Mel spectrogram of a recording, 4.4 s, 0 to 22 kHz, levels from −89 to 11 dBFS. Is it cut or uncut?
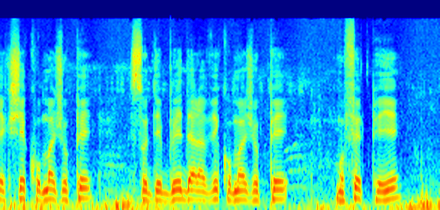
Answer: uncut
